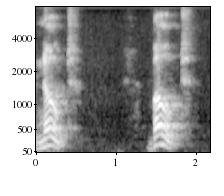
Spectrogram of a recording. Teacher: the long o sound is really two vowel sounds also it's a diphthong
